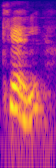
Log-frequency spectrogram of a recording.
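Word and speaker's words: quel: l l e s so however the pronounciation Remains the Same for all four of them it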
